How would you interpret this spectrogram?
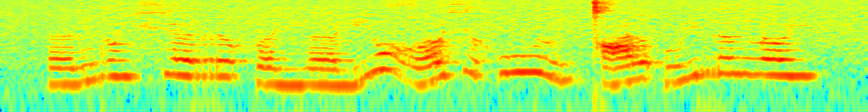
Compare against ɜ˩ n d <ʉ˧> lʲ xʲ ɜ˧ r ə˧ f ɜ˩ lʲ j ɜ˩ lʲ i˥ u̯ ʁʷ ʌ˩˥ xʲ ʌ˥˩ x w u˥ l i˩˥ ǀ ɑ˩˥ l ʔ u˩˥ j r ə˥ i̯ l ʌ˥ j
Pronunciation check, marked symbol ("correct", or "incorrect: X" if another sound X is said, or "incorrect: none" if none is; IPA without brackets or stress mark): incorrect: ʊ˧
